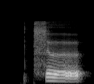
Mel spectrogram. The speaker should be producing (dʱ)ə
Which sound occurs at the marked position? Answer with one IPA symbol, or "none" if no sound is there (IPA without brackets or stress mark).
t͡s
